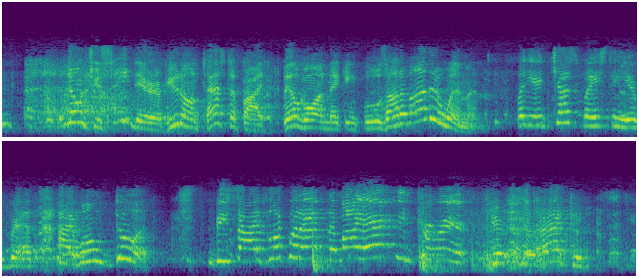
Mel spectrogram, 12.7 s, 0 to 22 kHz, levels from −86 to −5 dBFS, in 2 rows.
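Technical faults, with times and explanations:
No technical faults detected anywhere in the clip.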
